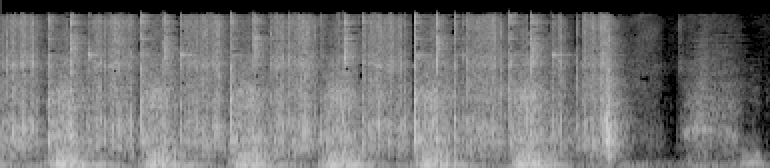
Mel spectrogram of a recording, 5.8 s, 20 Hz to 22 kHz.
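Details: Zenoah 3800 chainsaw, seemingly unused for a long time, choke pulled (it does not fully close, so it is held by hand): repeated raspy pull-start whirs, but the engine never fires.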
